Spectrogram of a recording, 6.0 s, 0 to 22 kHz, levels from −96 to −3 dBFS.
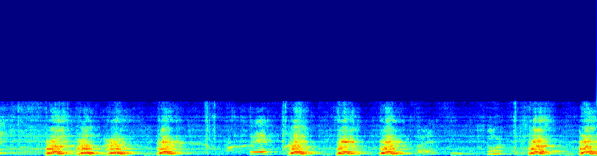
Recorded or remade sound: remade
